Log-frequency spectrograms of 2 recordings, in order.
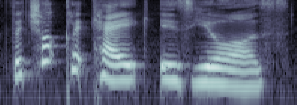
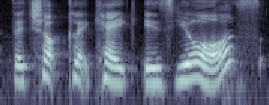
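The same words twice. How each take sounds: First: It is said with statement intonation. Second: It is said with question intonation. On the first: The speaker is telling the listener the cake belongs to them. "if you are making a statement" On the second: The speaker is asking whether the cake belongs to the listener. "This should be a question"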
